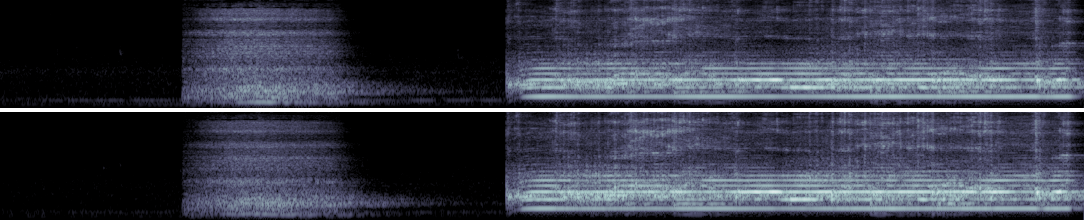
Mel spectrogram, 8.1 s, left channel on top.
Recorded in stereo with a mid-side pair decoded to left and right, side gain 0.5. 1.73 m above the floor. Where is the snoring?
50° left, 2.5 m.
